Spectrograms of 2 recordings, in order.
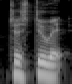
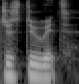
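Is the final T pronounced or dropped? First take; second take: dropped; pronounced. First: The final T is dropped, glottal stop. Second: The final T is clearly pronounced.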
